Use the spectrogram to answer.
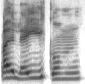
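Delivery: علیکم with 'ai' as in کئی; ya leen. Shown as a demonstration. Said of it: "کئی اور گئی سے ملتی ہے". (علیکم میں یا لین، کئی کی طرح)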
